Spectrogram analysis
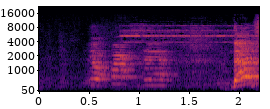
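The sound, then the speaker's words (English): A person imitates a fire alarm with their voice: a sustained, pitched, droning wail held for over a second, then a sharper, louder, brighter burst at the end. “Do I hear somebody making the noise of a fire alarm for me?”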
